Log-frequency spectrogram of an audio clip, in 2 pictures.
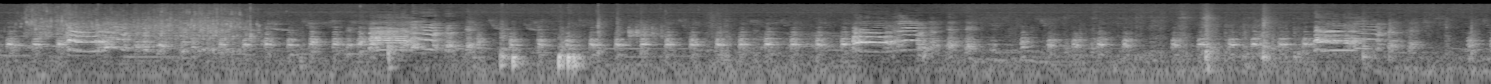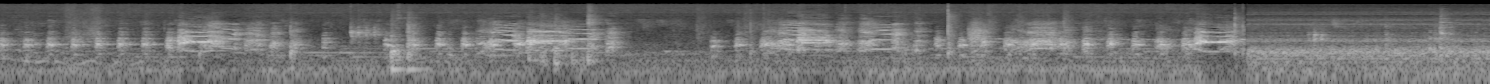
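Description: Chickens clucking in long runs of rapid calls, with a rooster crowing now and then. Near the end this cuts to a steady hiss of water heating in a steel wok.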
